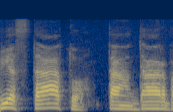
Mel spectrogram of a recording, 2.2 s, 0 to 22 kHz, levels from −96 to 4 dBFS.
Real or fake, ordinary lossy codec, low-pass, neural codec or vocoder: real; AAC, 48 kbps; 10.8 kHz; none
